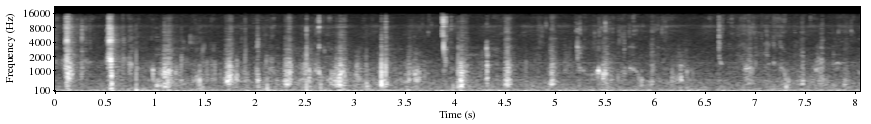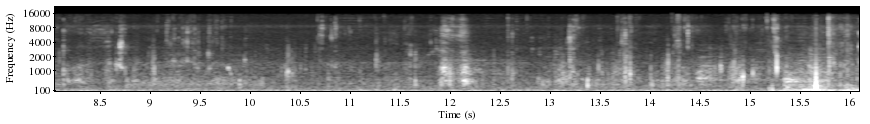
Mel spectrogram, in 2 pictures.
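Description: Close-miked chewing and crunching of a person eating rice and curry by hand, a dense run of small wet mouth clicks and crackles. A louder mouthful comes near the end.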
